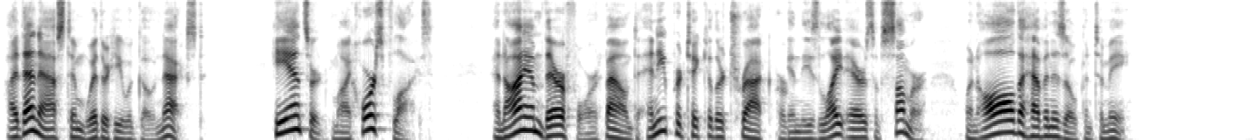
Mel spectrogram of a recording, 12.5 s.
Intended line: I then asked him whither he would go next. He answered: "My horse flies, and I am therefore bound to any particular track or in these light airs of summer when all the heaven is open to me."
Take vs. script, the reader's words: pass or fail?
pass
